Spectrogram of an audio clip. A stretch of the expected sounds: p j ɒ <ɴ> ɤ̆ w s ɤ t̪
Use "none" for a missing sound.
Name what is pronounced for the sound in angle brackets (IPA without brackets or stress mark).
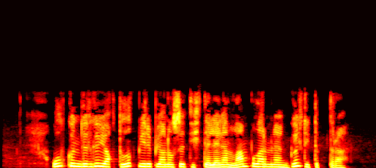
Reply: n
